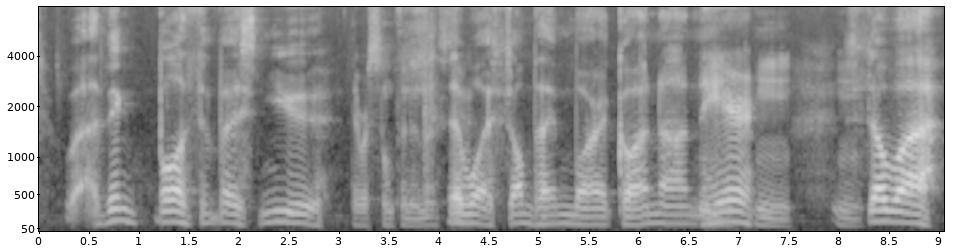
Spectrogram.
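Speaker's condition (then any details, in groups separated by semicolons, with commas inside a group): Friedreich's ataxia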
